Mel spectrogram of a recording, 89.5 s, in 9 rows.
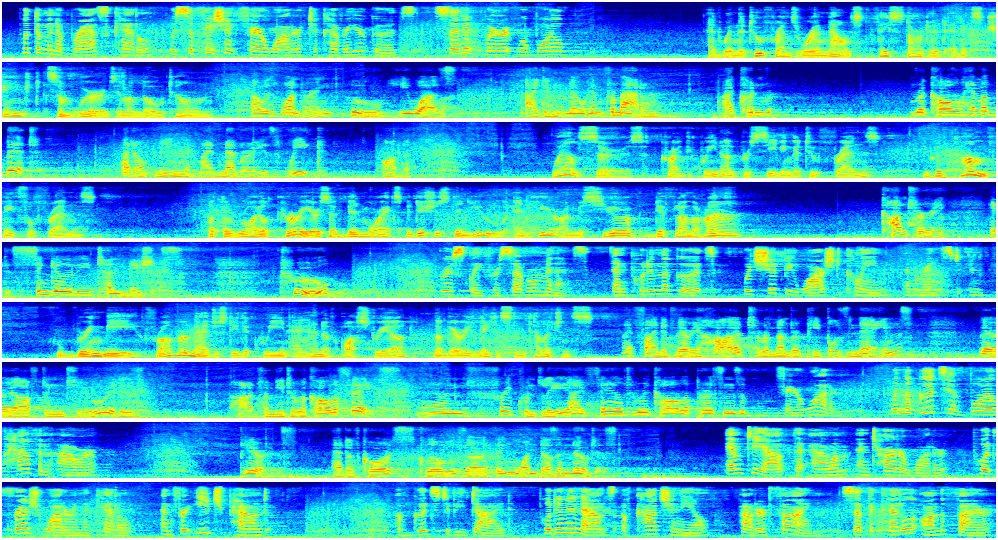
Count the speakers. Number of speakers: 3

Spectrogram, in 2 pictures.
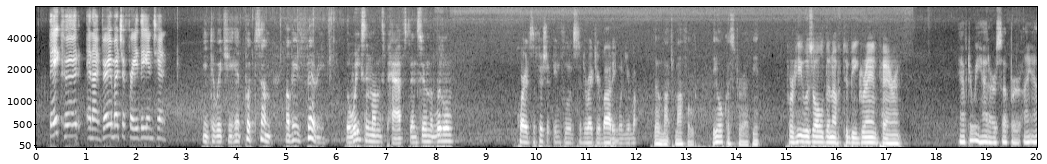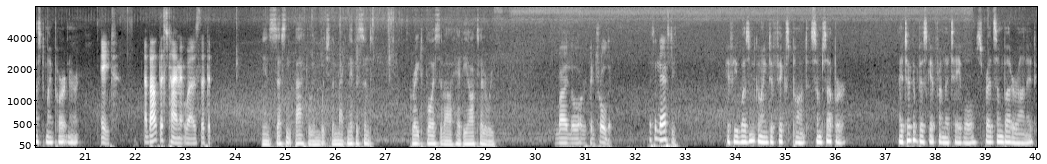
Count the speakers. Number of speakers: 8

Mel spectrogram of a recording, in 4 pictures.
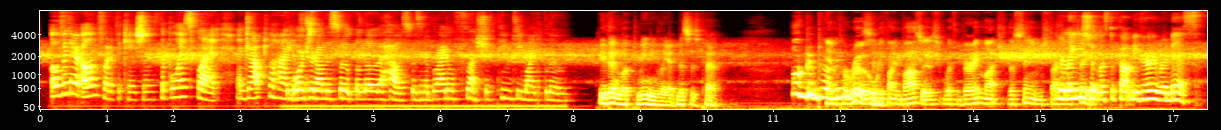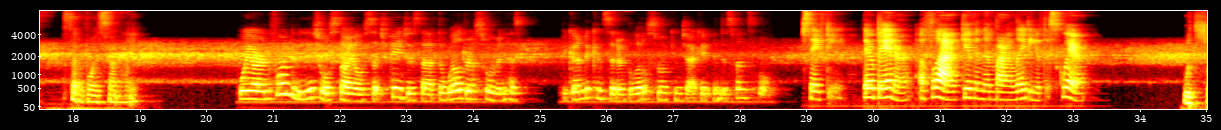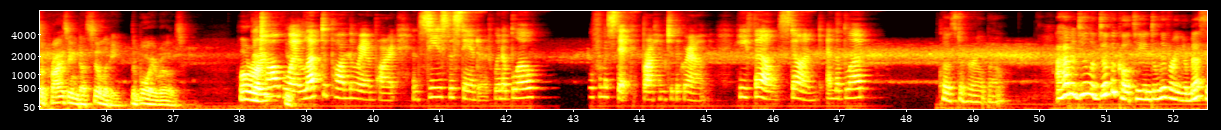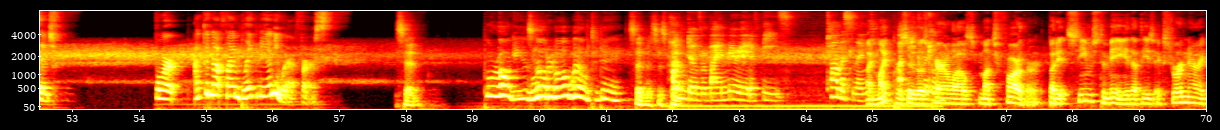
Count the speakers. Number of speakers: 6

